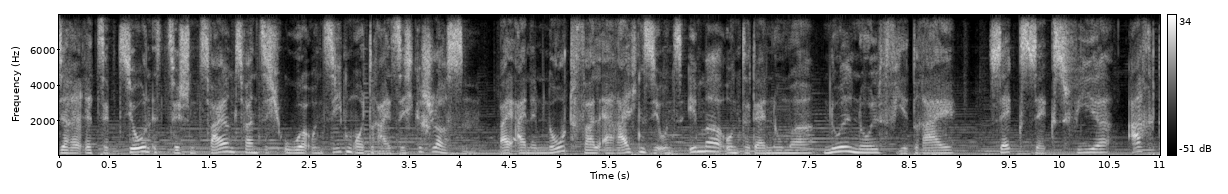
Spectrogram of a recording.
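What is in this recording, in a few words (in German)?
Hotel Nachtansage, Telefonanlagen; Hotel Enzian; telefonansagen hotels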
